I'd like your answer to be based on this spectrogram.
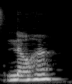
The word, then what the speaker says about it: Noha: Why did you say it like that? – Noha. I mean, that's not really how you say my name, but I just try to say it like... – Well, how do you really say your name? – It's Noha. – No, but like when I say like that, people just say call me Noah all the time.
